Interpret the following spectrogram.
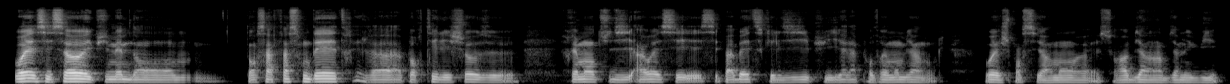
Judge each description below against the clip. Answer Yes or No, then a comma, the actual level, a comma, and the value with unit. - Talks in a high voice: No, low, 110 Hz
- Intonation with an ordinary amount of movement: No, narrow, 2.0 semitones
